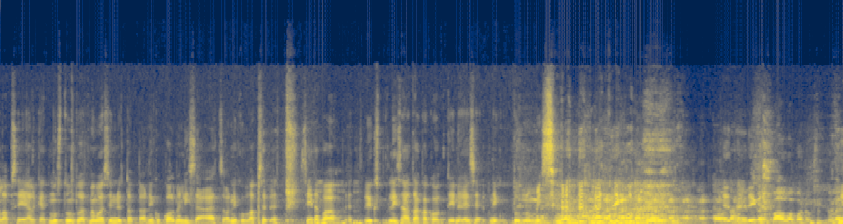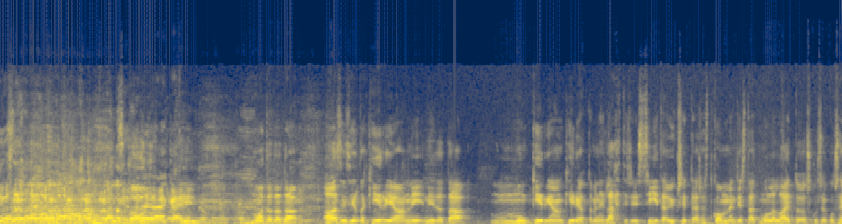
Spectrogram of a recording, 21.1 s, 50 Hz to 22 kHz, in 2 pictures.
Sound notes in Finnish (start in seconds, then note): 6.8 naurua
